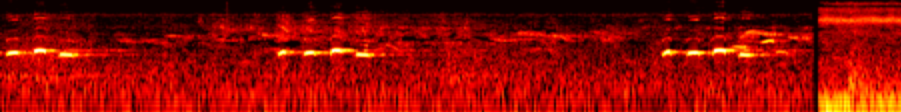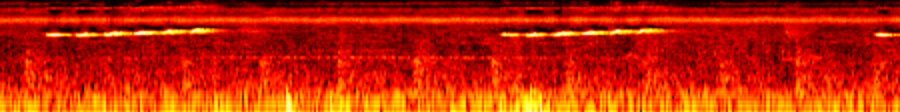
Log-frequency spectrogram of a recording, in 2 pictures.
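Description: Indian cuckoo calling its short four-note whistled phrase three times, a few seconds apart. About eight seconds in the sound cuts to another bird. It gives a quick rising run of whistled notes three times, over a steady high hiss.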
